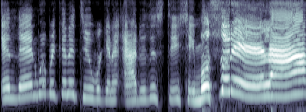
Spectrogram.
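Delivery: very loud, put-on Italian pronunciation. Mocking a TV cook's sudden Italian pronunciation: imitating Giada De Laurentiis's Italian pronunciation.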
